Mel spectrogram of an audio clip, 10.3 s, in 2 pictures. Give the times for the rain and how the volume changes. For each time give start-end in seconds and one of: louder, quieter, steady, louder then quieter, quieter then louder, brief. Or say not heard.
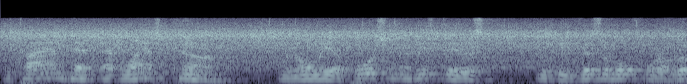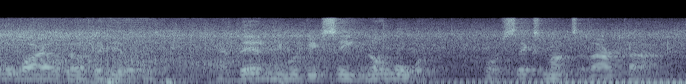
0.0-10.2 quieter.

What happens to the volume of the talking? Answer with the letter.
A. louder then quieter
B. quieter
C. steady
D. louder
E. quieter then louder
C.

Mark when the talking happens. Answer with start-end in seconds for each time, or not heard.
0.0-10.2.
